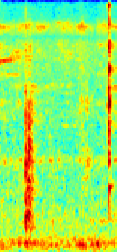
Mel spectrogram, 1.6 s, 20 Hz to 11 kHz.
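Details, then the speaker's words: 1000 W dry iron under repair, 250 V 10 A adjustable thermostat tested with multimeter: two sharp, dry clicks about a second apart as the control is turned; contacts open and close properly, thermostat is good. "ඔන්නුනා ඒ අනුව තාපය නිවැරදි ස්ථානට ආපු ගමන් මේකෙන් ටක් ගාලා මෙහෙම ආයි මේ විදිහට කඩලා දානවා."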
